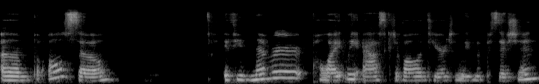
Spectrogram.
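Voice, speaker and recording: A woman's somewhat breathy, medium-pitched voice, animated in tone, with lively intonation at a moderate pace. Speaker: community coalition coordinator. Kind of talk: presentation on video call.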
